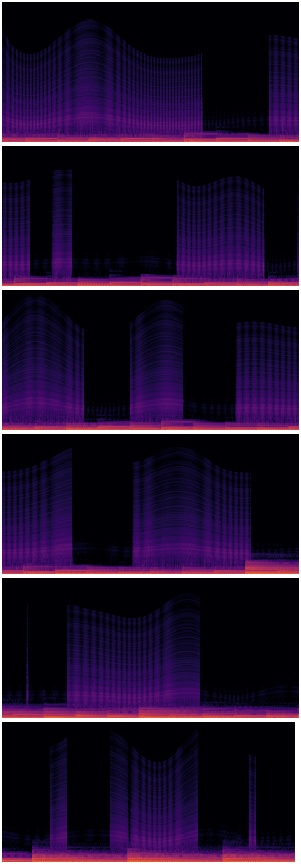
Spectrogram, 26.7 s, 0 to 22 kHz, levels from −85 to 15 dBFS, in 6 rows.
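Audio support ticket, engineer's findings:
Computer activity noise throughout. Buzzy, chirping pulses around 70 per second, roughly 25 dB under the signal. Processor or graphics load disturbing the shared ground. It varies with computer activity, not the audio, unlike steady mains hum.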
